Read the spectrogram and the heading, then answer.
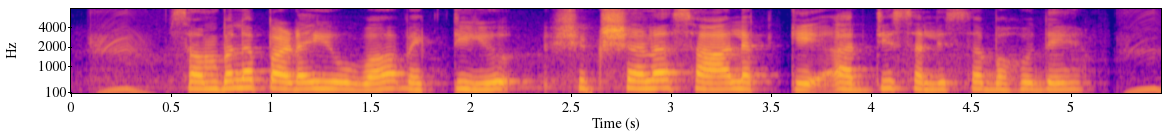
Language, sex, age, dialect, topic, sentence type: Kannada, female, 18-24, Mysore Kannada, banking, question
